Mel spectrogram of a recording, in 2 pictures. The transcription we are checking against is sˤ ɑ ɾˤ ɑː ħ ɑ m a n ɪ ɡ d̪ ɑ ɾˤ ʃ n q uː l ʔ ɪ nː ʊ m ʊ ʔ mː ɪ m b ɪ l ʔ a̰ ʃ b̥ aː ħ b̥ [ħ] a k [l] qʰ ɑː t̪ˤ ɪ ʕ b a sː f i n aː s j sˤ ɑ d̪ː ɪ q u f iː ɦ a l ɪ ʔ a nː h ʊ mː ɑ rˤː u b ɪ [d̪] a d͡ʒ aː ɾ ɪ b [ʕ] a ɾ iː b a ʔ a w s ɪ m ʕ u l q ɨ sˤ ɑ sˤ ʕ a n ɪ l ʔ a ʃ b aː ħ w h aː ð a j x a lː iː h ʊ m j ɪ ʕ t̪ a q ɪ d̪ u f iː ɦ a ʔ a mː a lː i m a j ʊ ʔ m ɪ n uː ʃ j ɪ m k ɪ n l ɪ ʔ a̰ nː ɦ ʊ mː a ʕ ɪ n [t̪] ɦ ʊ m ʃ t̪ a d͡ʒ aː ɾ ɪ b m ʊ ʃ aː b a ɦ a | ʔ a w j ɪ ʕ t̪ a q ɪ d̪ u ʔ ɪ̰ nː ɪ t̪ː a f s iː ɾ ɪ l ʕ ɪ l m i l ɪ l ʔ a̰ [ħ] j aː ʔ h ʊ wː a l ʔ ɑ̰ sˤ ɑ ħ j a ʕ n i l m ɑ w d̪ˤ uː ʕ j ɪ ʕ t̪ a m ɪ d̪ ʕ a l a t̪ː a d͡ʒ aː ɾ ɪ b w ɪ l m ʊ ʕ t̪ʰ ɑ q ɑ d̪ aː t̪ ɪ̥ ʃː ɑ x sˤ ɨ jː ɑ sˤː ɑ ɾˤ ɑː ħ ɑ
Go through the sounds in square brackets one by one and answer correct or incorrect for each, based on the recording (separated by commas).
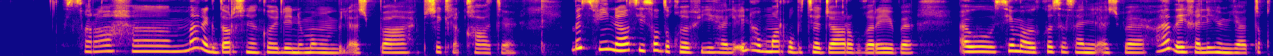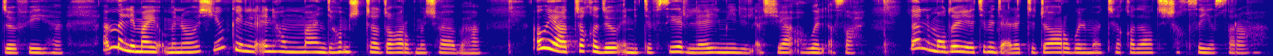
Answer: incorrect, correct, incorrect, incorrect, incorrect, incorrect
